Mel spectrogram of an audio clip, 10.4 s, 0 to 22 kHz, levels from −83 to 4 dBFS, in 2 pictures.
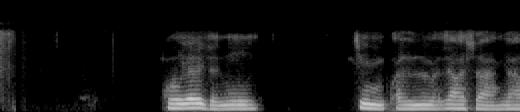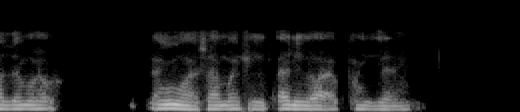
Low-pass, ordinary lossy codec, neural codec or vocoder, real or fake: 7.2 kHz; Opus, 24 kbps; codec, 16 kHz, 1 kbps, FreqCodec, larger model; fake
